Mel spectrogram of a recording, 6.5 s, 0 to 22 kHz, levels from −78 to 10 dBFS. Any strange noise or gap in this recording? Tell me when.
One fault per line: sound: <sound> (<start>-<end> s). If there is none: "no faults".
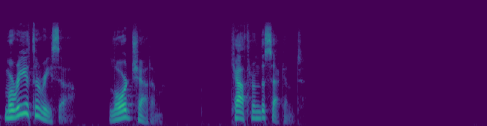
no faults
